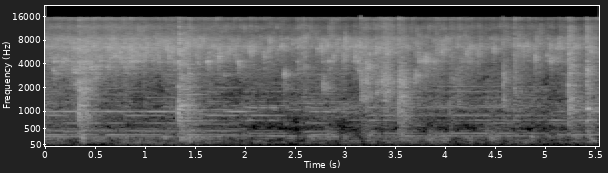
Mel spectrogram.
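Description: Oil sizzling steadily in a frying pan as eggplant omelettes (tortang talong) fry, with a few short clicks of utensils.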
